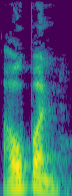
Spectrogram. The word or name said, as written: aupan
